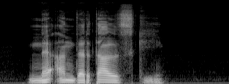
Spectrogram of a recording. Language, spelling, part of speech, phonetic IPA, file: Polish, neandertalski, adjective, [ˌnɛãndɛrˈtalsʲci], Pl-neandertalski.ogg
